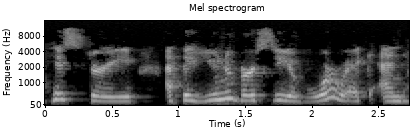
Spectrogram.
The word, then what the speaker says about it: Warwick: So I am, as you say, at the University of Warwick. We don't pronounce the second W in British English.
